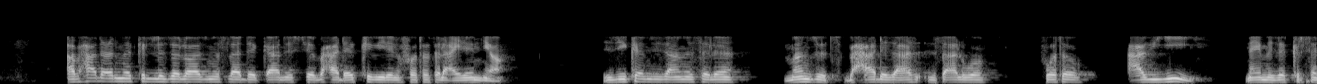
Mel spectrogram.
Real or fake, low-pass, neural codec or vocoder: real; 3.6 kHz; none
